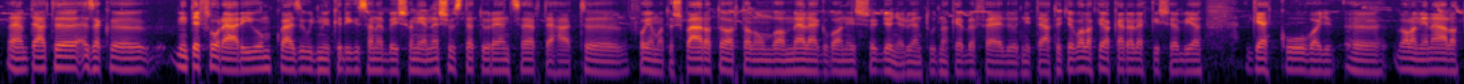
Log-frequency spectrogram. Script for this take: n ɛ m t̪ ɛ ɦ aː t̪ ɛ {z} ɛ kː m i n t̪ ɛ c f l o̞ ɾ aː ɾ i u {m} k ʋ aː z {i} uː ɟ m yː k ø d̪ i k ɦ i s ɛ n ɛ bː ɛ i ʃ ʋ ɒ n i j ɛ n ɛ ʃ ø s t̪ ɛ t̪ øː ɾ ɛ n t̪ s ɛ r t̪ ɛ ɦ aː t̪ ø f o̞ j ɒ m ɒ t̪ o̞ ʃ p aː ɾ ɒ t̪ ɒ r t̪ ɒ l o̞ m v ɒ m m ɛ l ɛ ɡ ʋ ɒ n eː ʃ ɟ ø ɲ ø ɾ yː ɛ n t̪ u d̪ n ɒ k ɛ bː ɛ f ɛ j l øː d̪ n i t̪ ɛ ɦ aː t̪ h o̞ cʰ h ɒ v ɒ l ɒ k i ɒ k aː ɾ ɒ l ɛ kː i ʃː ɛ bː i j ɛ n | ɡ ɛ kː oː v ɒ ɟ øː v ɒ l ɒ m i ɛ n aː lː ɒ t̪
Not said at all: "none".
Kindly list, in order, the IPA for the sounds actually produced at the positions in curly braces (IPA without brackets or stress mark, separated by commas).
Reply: z, m, i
